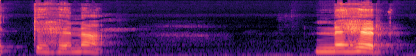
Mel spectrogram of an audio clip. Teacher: भी रहे हैं है ना तो इसको थोड़ा सा याद रखिएगा ह के पहले आने वाले अ का ए जैसा उच्चारण होता है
